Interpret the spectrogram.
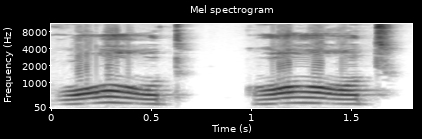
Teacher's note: lo normal es que se vocaliza como la R francesa, es decir, R como si fuera rot, rot, con la garganta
